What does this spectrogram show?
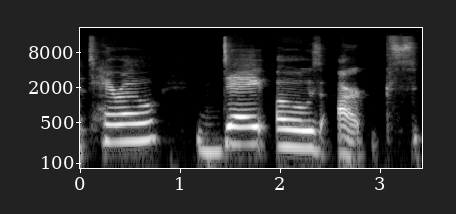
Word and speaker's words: Tarot de Aux Arcs: Celtic, this deck is called the Tarot de Aux Arcs. So DEAUXARCS. I had to ask her if I was saying it correctly because I like to make sure I pronounce things right. And she said that the name is a joke because she lives in the Ozarks.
